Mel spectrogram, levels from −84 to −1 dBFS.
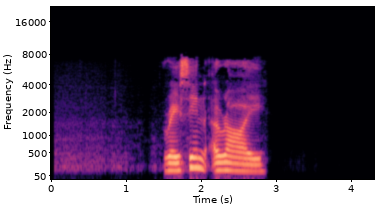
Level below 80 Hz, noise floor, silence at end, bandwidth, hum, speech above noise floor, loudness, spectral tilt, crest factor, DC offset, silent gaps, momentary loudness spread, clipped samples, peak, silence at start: -60 dBFS; -78 dBFS; 1.45 s; 8.2 kHz; none; 63 dB; -16 LUFS; -4.5 dB/octave; 18 dB; under 0.1%; none; 8 LU; under 0.1%; -4 dBFS; 1.5 s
